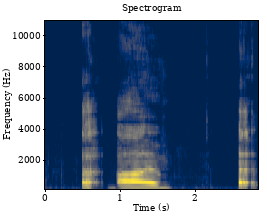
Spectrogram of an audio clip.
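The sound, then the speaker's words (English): A loud burp, drawn out for under a second with a throaty tone that slides lower as it ends, set between two short, abrupt vocal bursts. “Burp.”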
